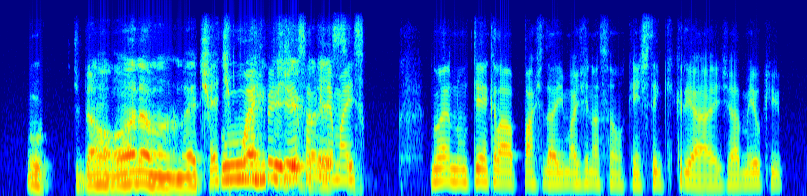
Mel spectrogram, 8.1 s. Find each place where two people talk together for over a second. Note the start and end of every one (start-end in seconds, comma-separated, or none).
2.1-3.6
